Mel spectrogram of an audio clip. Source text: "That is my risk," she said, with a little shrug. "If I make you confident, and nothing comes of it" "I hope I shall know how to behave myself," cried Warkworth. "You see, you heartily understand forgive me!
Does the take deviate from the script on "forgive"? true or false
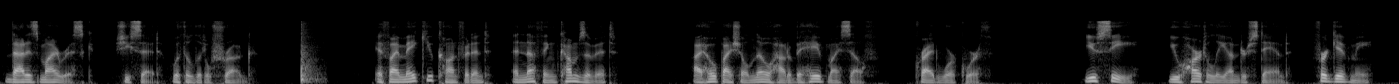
false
